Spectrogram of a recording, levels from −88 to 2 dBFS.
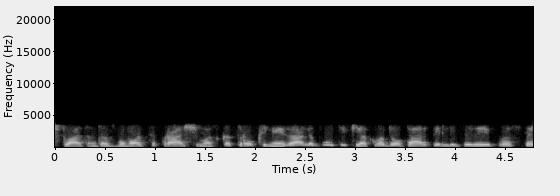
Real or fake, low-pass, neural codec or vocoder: real; 3.6 kHz; none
